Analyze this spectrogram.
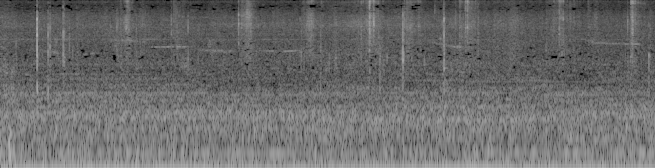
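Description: Hand trigger spray bottle spritzing fabric conditioner onto a cloth car seat: a run of short, sharp spritzes, about ten in all, over a steady low hum.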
